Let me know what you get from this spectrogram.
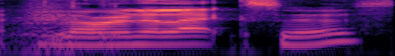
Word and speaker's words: Lauren Alexis: Lauren Alexis.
